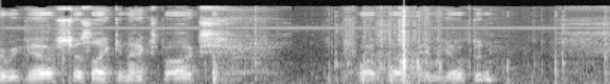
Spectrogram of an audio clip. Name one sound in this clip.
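A cardboard box lid is lifted open with a soft scrape.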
